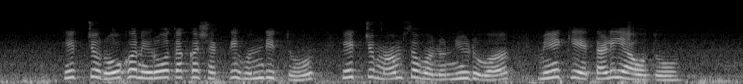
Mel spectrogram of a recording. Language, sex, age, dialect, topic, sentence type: Kannada, female, 41-45, Mysore Kannada, agriculture, question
